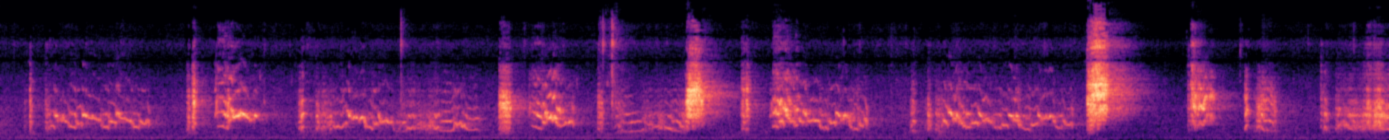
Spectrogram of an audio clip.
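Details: Continuous budgerigar warble from pets around a bath, a busy stream of twittering, wavering notes with occasional sharper squeaks and clicks scattered through, over faint indoor hum.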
